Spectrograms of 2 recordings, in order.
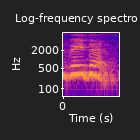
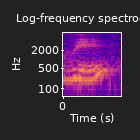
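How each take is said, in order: First: Said in the usual way. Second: "Weather" softer and lower, as way, long pause, ther; split into syllables. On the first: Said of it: "We'll take another example". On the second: Shown as a demonstration. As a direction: softly separate the two syllables of "Weather". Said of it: "How will we pronounce it?".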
